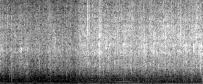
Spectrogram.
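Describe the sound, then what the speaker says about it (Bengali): A steady, hissing sizzle of rohu fish frying in hot oil, continuous and close, with no voices. "মাছ হালকা ভাজা হয়ে গেছে, এবার কিন্তু তুলে নিচ্ছি।"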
